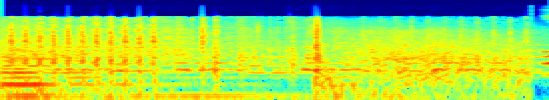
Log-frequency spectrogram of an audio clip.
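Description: A quick burst of sharp cartoon gunshots pops in a rapid, crackling series, loud and close, with no voices.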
